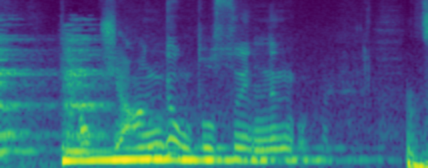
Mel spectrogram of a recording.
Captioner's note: eye-test sound effect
